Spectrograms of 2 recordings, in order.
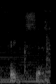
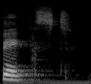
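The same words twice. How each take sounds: First: The word ends with an added vowel sound. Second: The word ends cleanly on a t sound. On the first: The speaker calls it wrong. "Try to say ixt instead of ixy" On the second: The speaker calls it right. "let's try me saying it correctly"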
